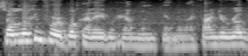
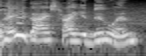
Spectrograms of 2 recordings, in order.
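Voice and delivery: raised, hearty mock hello to a group; higher-pitched retold hello; retold greeting; 7 semitones higher, 3 dB louder than usual. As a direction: imitate someone greeting a group. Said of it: "he greets the people in the pool".

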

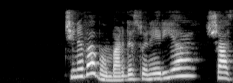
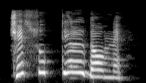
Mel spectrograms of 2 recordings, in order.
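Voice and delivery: much higher, loud slow outburst; exploding; 7 dB louder, much slower than usual. A narrator's reading. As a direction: blow up, stretching each word. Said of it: "explodă Nelu Ciprian".

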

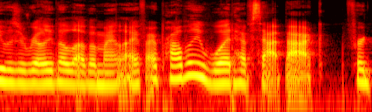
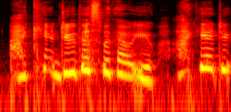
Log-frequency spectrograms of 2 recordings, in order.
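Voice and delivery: high, tearful plea, retold from the breakup; desperate pleading; 9 semitones higher than usual. To her ex during the breakup, a high desperate plea. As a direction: beg him not to leave, voice pitched up.

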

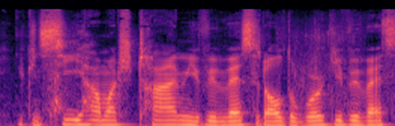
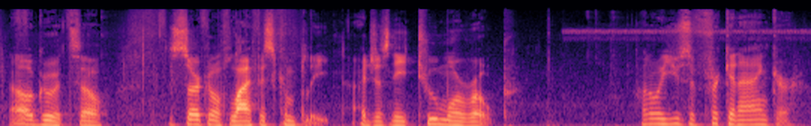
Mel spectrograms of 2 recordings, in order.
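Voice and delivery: ordinary delivery

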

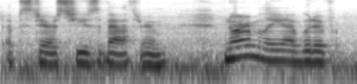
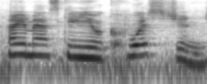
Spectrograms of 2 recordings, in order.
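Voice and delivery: angry; 7 semitones higher than usual. A narrator's reading. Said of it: "she reminded me angrily".

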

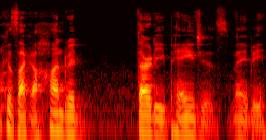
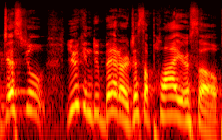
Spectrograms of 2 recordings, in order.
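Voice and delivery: mock condescending; 10 semitones higher than usual. Mocking condescending advice.

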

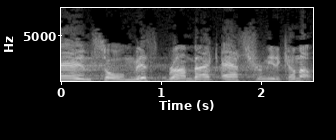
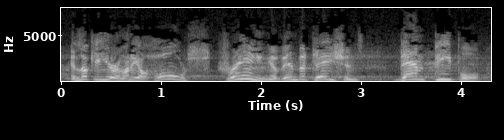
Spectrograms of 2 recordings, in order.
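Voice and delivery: happy; 8 semitones higher than usual. Retold or imitated. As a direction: show off the good news to his wife. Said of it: "Why you sound so happy".

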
